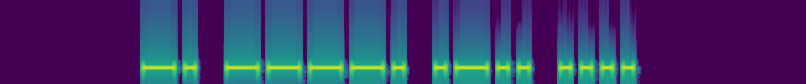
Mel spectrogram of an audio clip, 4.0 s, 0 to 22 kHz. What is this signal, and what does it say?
Morse code, heard as a keyed tone, about 24 wpm, 700 Hz. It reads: N9LH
